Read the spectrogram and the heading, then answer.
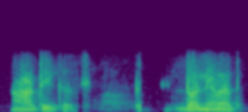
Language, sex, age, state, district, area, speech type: Odia, female, 60+, Odisha, Gajapati, rural, conversation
